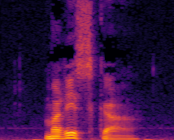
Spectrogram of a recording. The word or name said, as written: Mariska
